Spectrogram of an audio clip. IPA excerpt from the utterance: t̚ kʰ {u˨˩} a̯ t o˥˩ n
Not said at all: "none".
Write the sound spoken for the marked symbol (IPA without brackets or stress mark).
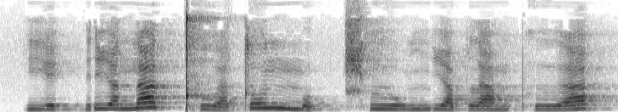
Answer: u˩˦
